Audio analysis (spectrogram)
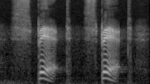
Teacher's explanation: when the p comes after a consonant sound it's unaspirated we have spit spit so it doesn't have nearly as much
